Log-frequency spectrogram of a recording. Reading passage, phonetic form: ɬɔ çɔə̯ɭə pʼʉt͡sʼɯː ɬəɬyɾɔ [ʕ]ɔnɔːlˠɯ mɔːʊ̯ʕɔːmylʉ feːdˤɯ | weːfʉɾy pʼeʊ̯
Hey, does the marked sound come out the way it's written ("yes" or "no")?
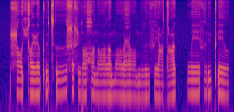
no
